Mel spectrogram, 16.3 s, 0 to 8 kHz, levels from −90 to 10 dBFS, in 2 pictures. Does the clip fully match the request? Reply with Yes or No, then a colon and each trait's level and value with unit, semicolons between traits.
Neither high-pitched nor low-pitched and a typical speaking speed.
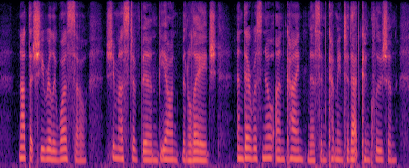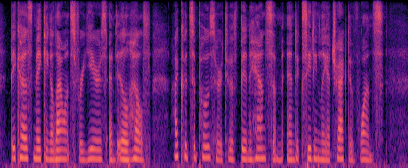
Yes: medium, 165 Hz; average, 160 wpm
